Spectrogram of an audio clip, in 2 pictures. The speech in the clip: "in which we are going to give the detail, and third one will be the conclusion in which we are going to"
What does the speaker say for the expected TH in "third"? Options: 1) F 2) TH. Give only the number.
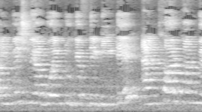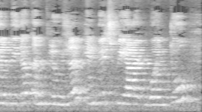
1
